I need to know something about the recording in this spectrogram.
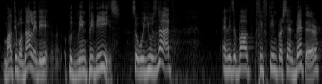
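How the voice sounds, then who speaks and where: Greek-accented professor, halting and earnest. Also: male voice, high voice, darkish tone. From Greece. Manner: earnest, halting, with frequent restarts and repeated words. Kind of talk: academic talk. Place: lecture hall.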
